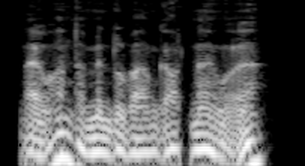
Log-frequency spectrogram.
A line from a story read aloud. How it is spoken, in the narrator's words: Christomancy murmured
